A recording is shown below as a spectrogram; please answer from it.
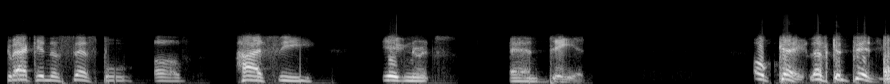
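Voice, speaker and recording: High-voiced man preaching over a phone line. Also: no echo. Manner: preachy and scornful, hammering points by repetition. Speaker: radio show host. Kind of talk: emphatic talk radio lecture. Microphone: telephone.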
